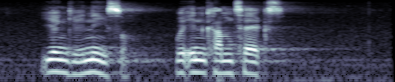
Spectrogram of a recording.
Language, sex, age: Zulu, male, 24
